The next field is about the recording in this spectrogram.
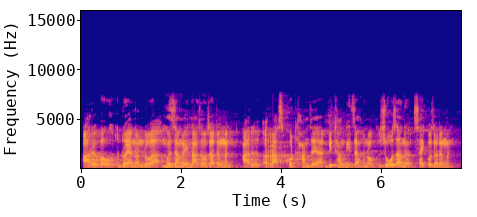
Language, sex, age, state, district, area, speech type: Bodo, male, 45-60, Assam, Kokrajhar, rural, read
